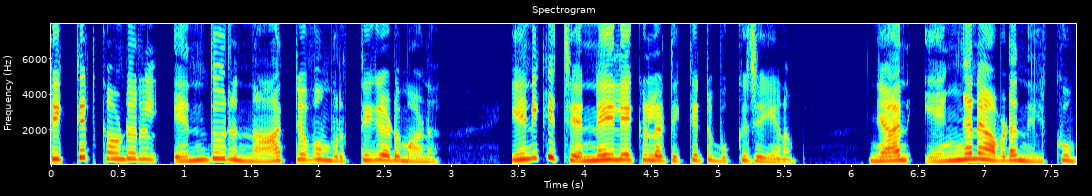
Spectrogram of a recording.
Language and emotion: Malayalam, disgusted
